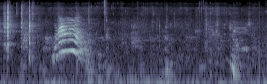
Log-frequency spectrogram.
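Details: Rescue cat at a shelter where more than thirty rescue cats are fed; one clear arching meow, rising then falling, just after the first second, with clinking dishes and an excited human voice around it.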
